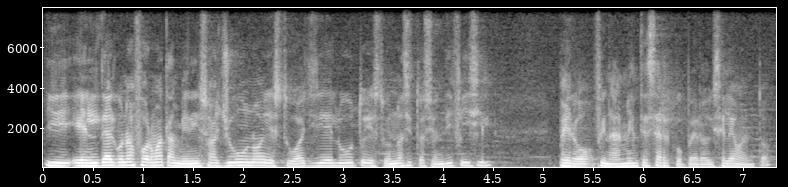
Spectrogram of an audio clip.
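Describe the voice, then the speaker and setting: A man delivers a sermon in an earnest manner, stacking repeated phrases for emphasis and stopping to correct himself. His voice sits at a middle pitch. The sound carries a long reverb from a church hall. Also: fairly even intonation, fast, darkish tone. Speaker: preacher.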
